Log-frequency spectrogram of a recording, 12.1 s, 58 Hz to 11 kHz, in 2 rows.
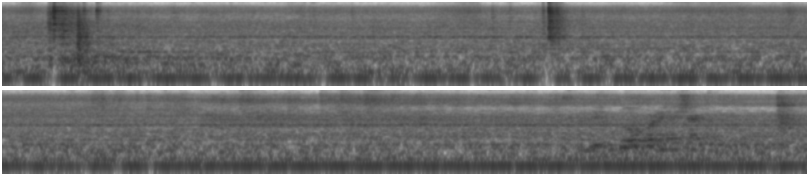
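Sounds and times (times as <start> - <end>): machine hum: 0.0 - 12.0.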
